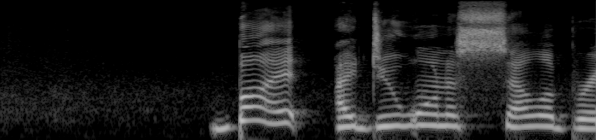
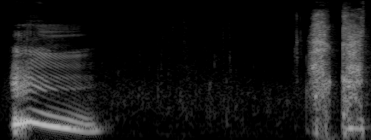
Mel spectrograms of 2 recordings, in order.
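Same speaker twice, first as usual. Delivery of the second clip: ordinary talk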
